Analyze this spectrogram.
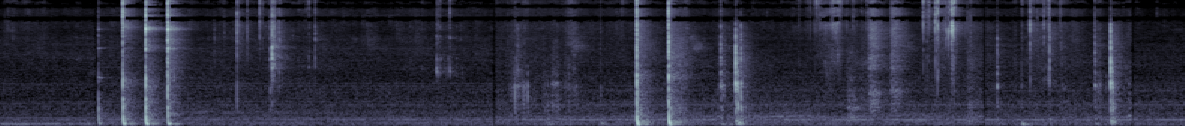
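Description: Kitchen knife knocking sharply on a plastic cutting board while garlic cloves are cut, in a few separate strikes, followed by lighter clicks and crunches as the cloves are crushed under the flat of the blade. A faint steady low hum runs underneath.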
